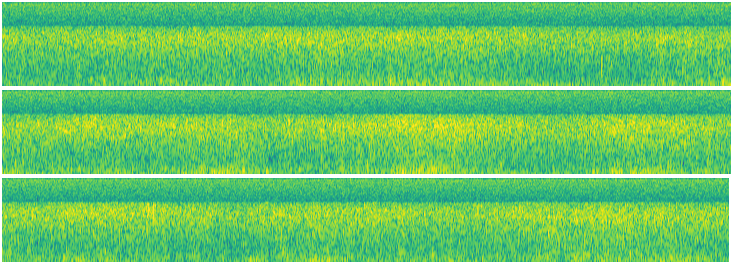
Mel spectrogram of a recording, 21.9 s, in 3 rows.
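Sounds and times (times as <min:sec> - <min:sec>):
waves: 0:00.0 - 0:21.8.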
